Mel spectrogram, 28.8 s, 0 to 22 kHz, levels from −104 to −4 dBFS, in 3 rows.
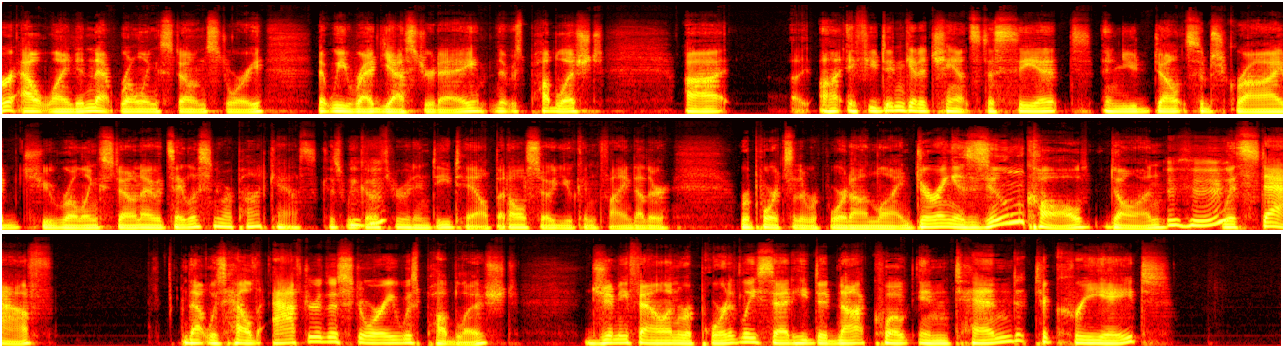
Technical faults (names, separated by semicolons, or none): none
